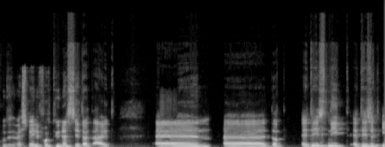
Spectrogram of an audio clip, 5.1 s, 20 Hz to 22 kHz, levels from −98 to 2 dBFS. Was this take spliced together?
no; 0 cuts

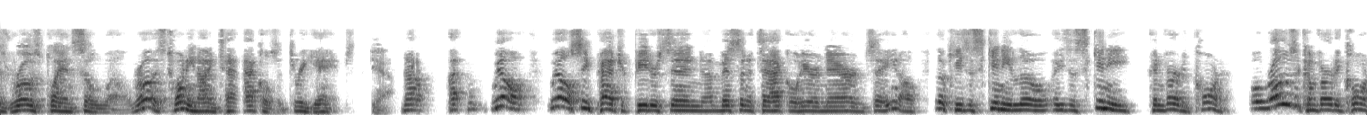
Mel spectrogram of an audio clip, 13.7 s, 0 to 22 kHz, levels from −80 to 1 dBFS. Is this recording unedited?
no; 3 cuts; at 3.6 s, 9.3 s, 12.4 s

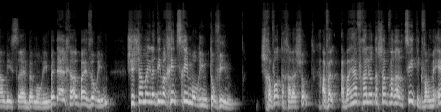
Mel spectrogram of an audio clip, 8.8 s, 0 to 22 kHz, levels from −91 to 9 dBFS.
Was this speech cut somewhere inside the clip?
no; 0 cuts

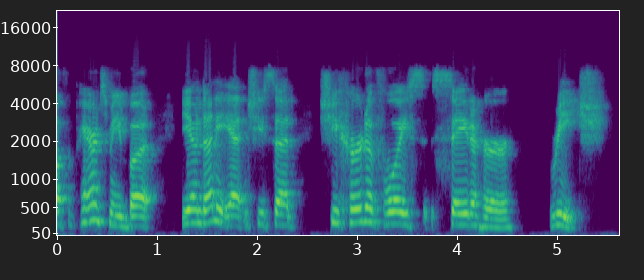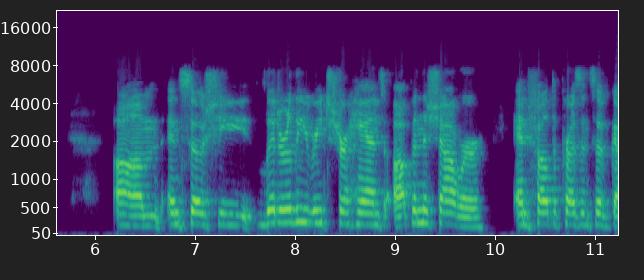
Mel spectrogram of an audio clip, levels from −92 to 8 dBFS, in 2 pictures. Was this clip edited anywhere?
no; 0 cuts

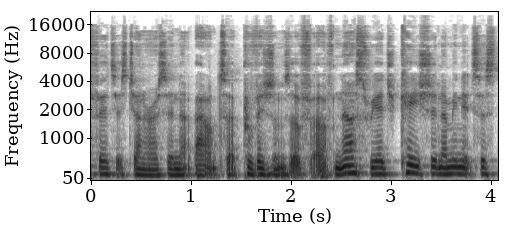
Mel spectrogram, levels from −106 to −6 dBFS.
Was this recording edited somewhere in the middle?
no; 0 cuts

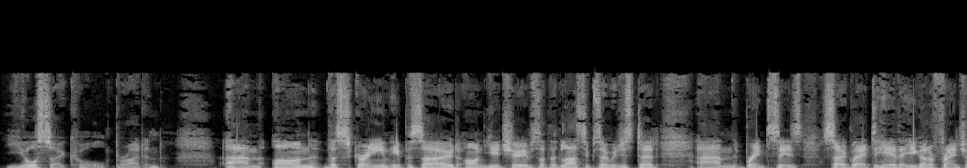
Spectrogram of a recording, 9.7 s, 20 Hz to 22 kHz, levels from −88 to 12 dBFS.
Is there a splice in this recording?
yes; 1 cut; at 5.6 s

